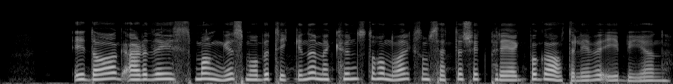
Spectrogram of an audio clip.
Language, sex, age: Norwegian, female, 49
